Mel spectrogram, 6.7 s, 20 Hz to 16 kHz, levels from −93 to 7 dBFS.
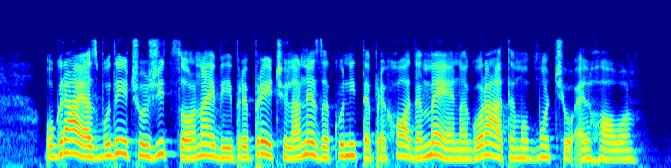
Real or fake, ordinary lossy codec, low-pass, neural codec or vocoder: fake; none; 7.2 kHz; codec, 16 kHz, 8 kbps, FreqCodec, larger model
